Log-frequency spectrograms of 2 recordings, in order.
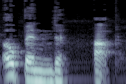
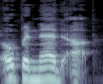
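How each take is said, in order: First: The n runs straight into the d sound. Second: The -ed ending is said as a separate sound. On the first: The speaker calls it right. "It's like the N goes to the D" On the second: The speaker calls it wrong. "I do not say opened up. That is incorrect"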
